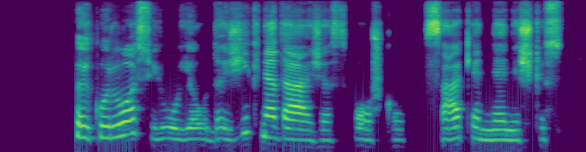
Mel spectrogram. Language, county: Lithuanian, Kaunas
